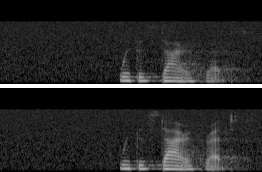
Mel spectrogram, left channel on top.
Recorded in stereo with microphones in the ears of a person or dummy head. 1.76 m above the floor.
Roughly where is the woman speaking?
Left.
